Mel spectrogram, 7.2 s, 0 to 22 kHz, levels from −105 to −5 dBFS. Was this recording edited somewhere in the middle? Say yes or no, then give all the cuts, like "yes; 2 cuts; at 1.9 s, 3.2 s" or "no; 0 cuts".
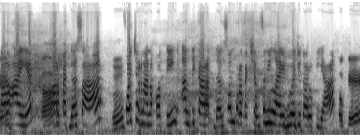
no; 0 cuts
